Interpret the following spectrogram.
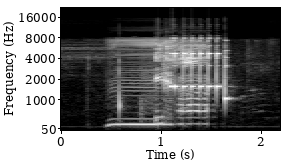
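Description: A short synthesized electronic tune like a phone ringtone: a held low note, then a quick run of repeating high notes, lasting about a second.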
